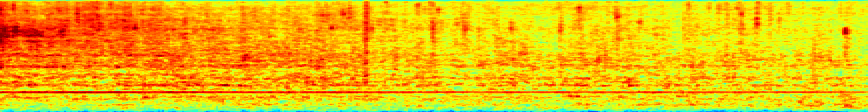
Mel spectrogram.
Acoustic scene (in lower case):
kitchen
